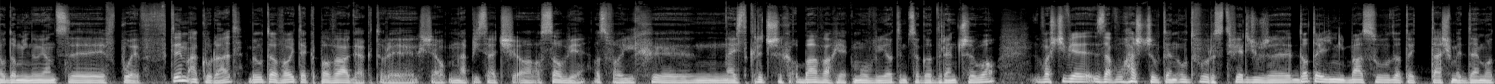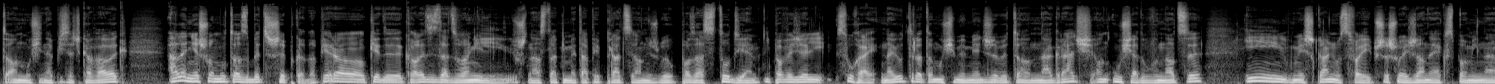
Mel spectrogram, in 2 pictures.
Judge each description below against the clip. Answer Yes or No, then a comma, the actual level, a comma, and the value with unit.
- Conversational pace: No, fast, 180 wpm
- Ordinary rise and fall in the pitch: Yes, average, 3.1 semitones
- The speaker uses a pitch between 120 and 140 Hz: No, low, 100 Hz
